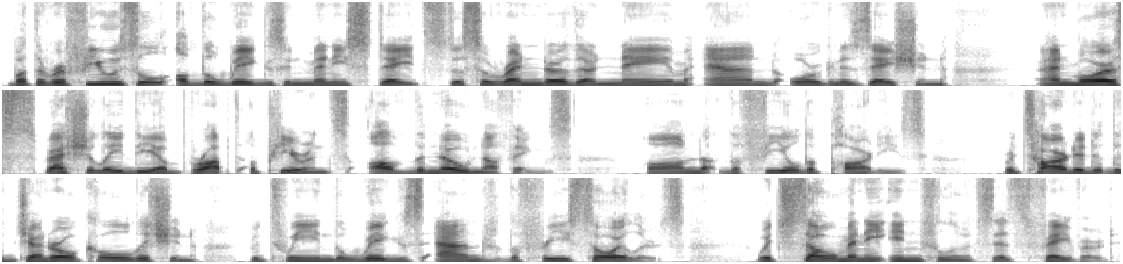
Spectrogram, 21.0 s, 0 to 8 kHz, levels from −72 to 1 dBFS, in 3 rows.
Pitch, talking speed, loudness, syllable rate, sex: 150 Hz, 130 wpm, -19 LUFS, 4.3 syllables/s, male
